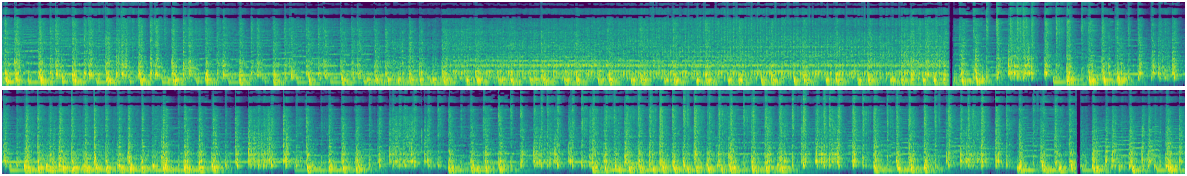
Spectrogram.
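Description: Marching brass band drumming: several snare drums beating fast, driving rolls over a bass drum, with a trumpet melody on top mainly in the first half. The bass drum drops out briefly several times in the second half while the snares carry on.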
